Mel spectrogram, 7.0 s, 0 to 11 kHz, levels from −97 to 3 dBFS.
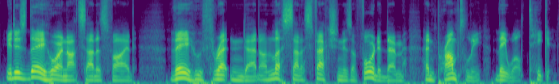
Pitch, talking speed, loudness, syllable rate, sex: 120 Hz, 190 wpm, -20 LUFS, 5.6 syllables/s, male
